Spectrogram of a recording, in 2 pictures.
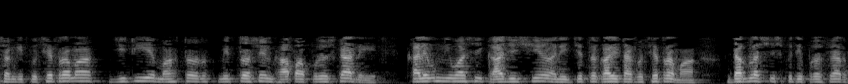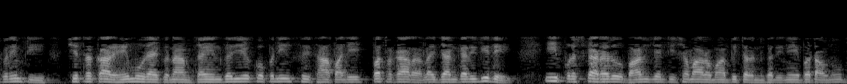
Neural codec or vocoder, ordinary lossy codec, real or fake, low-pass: none; MP3, 32 kbps; real; 3.6 kHz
